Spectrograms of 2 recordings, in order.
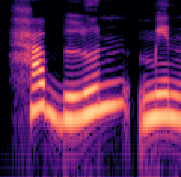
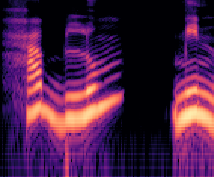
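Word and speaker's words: حَبْلٌ مِّن: Fokus ke tanwin di kata hablun. Nah, dia ketemu sama huruf mim. Suara tanwin yang aslinya un itu langsung melebur total ke mim sambil didengungin. Jadinya hablum min masad.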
